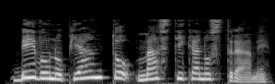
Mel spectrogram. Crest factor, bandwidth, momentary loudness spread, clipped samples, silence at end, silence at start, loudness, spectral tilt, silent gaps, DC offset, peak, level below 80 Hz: 12 dB; 8.8 kHz; 9 LU; under 0.1%; 0.1 s; 0.15 s; -14 LUFS; -5.5 dB/octave; none; under 0.1%; -2 dBFS; -54 dBFS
